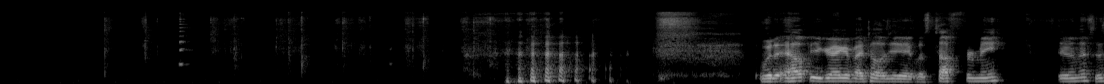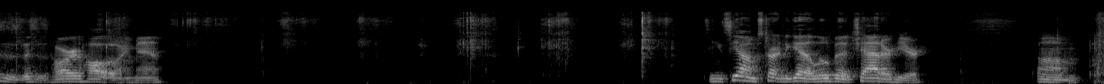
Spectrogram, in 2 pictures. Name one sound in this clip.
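A knife shaves wood in short, quick scraping strokes.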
